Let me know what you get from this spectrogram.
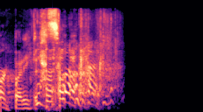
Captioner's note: laughter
